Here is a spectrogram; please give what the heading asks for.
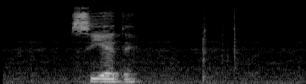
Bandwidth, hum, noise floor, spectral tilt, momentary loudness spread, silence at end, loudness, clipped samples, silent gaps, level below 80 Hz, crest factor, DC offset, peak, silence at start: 16 kHz; none; -52 dBFS; -4 dB/octave; 20 LU; 1.65 s; -22 LUFS; under 0.1%; none; -54 dBFS; 20 dB; under 0.1%; -8 dBFS; 0.7 s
